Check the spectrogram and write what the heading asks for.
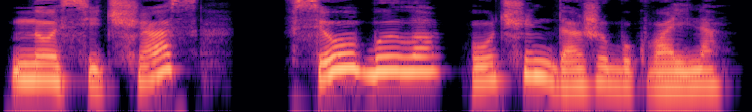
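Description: A woman narrating a first-person audiobook in a lively, ironic storytelling manner. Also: lowish voice, measured pace, no room sound, clean studio sound.

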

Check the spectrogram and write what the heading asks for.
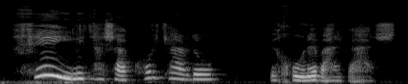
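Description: A woman narrating folk tales for an audiobook in a calm, measured way. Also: sits high. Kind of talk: scripted storybook narration.

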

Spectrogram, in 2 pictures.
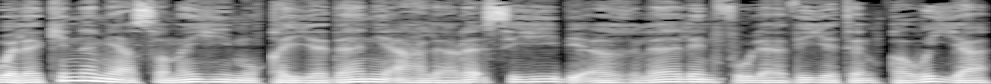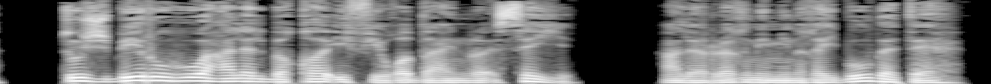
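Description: Deep-ish mellow guy reading a thriller audiobook, dry close sound. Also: dry recording. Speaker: narrator. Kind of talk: audiobook narration.

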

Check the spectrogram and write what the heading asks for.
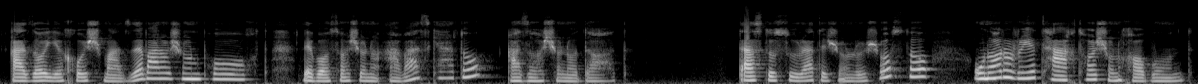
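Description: A woman narrating a folk-tale audiobook with gentle, even storytelling. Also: mid-range voice.

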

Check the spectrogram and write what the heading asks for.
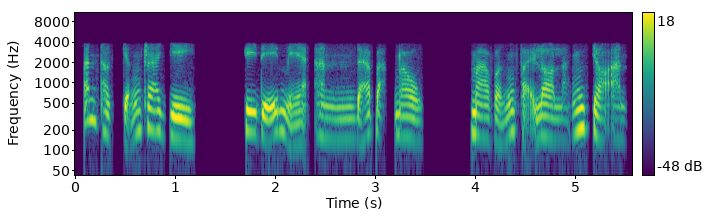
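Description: A woman narrating a family drama audiobook in a measured reading. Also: low-pitched. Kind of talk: scripted story narration. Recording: tinny phone-like recording.

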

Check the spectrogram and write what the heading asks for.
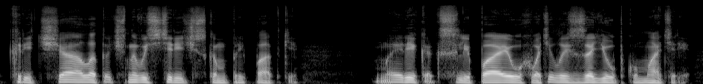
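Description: A man giving an expressive, measured narration of a novel as an audiobook reader. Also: deep voice, no room sound, clean studio sound. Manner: measured, dramatic reading.

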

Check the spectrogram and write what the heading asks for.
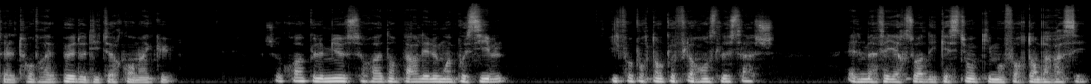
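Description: A man reading the part of a calm, grave young doctor who questions slowly and deliberately. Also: mid-range voice, slightly rough, natural voice. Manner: slow, measured questioning.

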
